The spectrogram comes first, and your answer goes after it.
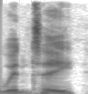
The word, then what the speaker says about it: Winty: Someone pronounced it wrong. I said, "Oh, it's actually Winty."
